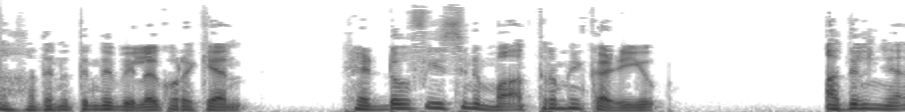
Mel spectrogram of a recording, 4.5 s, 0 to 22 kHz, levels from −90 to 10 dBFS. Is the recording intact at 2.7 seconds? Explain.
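No. At 2.7 seconds, as throughout the clip, the speech shows generation loss, likely from being encoded about four times over with AAC-LC at 64 kbit/s. Each pass requantises on a shifted frame grid, so the sound turns swirly, smeared and hollow, with blurred attacks and nothing above 18.4 kHz.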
